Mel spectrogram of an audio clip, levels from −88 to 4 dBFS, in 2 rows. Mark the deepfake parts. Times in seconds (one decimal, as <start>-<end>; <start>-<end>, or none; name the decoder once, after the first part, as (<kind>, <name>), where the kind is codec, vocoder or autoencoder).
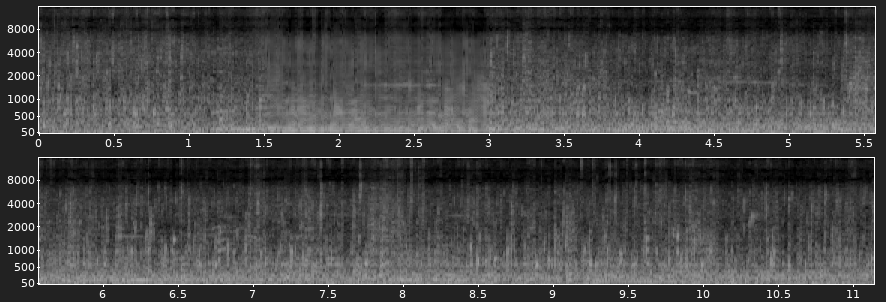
1.5-3.0 (vocoder, BigVGAN v2)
